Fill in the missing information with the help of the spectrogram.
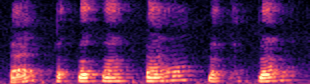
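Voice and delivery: high-pitched hen "bok bok"; chicken clucking. Retold or imitated. Grandma showing where eggs come from, clucking. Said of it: "Yeah, that's a chicken".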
